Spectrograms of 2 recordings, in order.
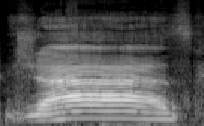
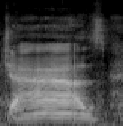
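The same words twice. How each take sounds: First: A loud, teasing sing-song call of jazz; taunting call. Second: Said in the usual way. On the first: Pretend. Taunting someone who dislikes jazz with a loud teasing call. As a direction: taunt them with the word.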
